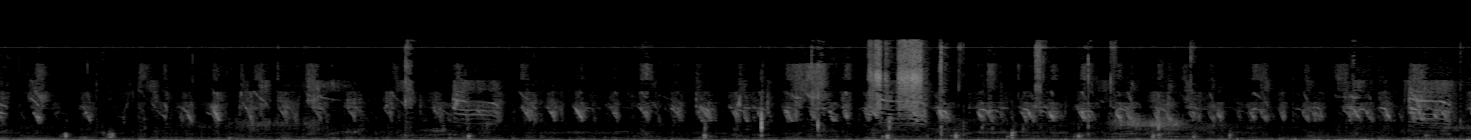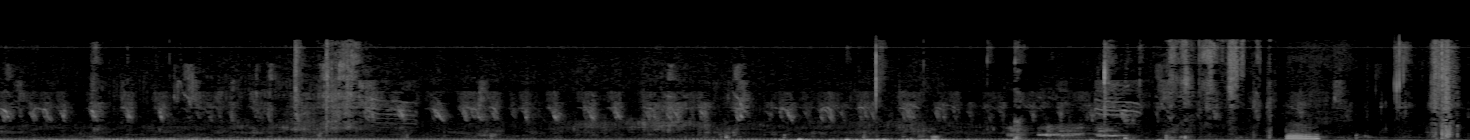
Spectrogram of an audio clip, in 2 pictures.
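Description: Puppies play-fighting on dry dirt: scuffling with many small scattered clicks and a few short high-pitched squeaks. A cluster of dull low thumps comes about three-quarters of the way through and is the loudest part.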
